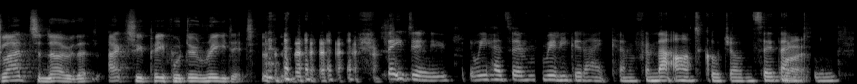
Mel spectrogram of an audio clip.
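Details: Adult speakers in conversation; ordinary fluent speech.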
